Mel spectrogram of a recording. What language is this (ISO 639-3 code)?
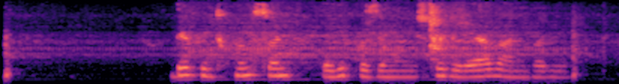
kin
